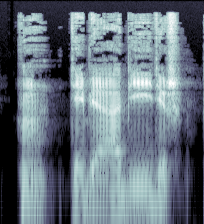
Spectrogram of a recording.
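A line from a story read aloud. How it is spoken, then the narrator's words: Old man's grunt. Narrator (Russian): хмыкнул старец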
